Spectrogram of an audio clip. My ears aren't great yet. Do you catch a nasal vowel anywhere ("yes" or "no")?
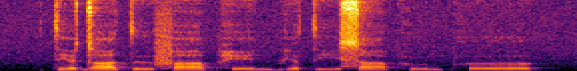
no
